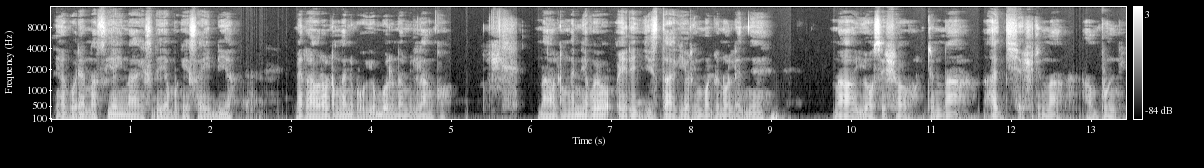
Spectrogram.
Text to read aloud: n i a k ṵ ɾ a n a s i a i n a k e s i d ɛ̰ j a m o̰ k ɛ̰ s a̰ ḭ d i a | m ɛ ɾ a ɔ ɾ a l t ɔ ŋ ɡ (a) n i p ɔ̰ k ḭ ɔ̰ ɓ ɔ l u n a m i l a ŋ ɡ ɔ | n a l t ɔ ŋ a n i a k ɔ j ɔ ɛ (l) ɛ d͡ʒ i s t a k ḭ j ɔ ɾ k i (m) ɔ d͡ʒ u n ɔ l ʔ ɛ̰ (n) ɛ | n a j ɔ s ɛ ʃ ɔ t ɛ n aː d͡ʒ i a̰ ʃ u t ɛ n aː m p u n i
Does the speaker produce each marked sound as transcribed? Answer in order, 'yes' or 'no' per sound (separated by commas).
yes, no, yes, no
